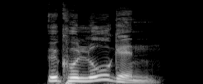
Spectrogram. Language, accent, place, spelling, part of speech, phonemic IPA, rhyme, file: German, Germany, Berlin, Ökologin, noun, /ˌøkoˈloːɡɪn/, -oːɡɪn, De-Ökologin.ogg
- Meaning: female equivalent of Ökologe (“ecologist”)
